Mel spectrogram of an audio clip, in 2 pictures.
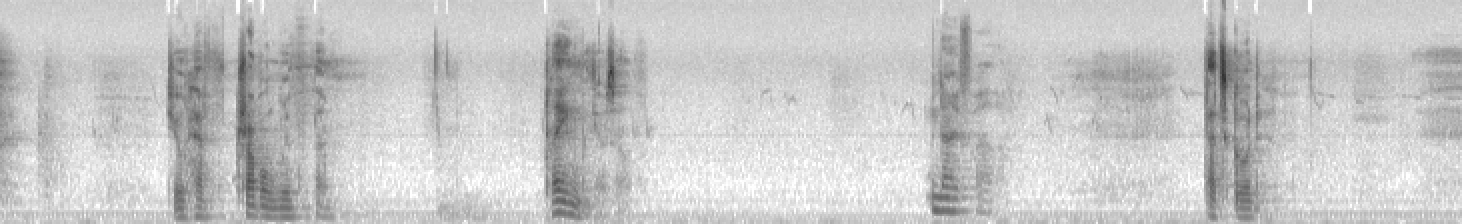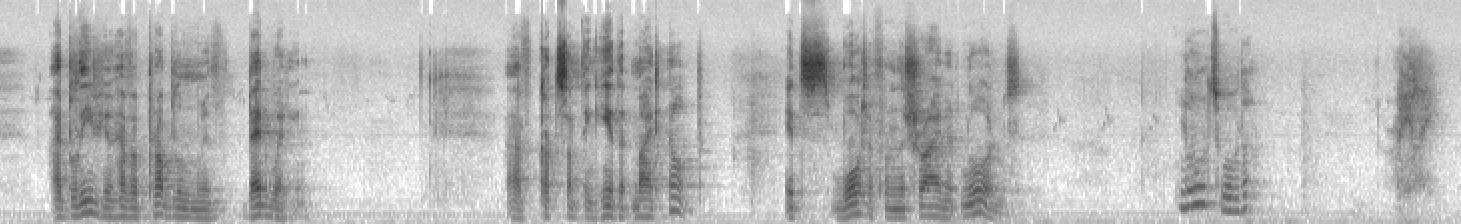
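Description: A boy answers briefly in a quiet voice.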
